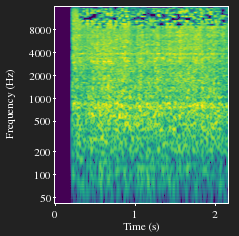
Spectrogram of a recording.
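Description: Cartoon sound effect of a hospital stretcher's wheels rolling as it is pushed along: a steady noise that starts suddenly just after the start and slowly fades away.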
